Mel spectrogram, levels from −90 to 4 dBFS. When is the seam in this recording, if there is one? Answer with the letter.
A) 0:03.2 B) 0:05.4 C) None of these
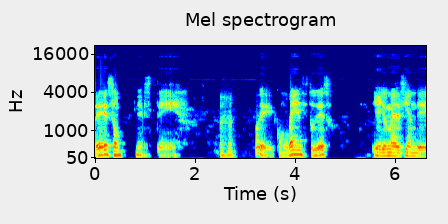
A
